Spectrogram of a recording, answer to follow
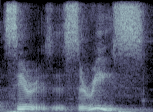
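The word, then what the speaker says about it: Cirice: female name sounding so I wanted to sound like a female name like like Clarice s so that it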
